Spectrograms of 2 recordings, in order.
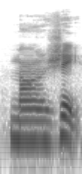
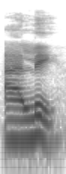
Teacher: It's an ER verb, manger. So since it's an ER verb, we do not pronounce the R at the end. It's pronounced almost like it had an E with an accent aigu at the end.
